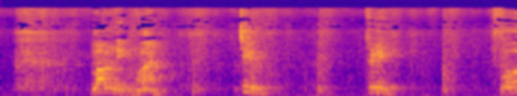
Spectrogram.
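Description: Feet thump on a floor mat in a steady rhythm.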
